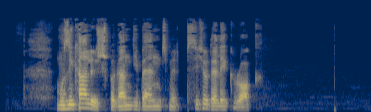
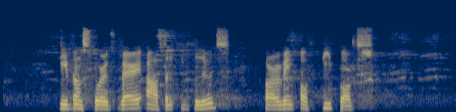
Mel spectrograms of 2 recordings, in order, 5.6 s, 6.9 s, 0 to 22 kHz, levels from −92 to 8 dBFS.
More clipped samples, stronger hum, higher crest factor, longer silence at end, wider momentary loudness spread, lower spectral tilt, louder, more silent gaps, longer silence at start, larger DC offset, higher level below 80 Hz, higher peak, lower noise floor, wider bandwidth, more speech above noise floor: neither; neither; about the same, 22 dB vs 18 dB; first, 1.85 s vs 1.25 s; first, 15 LU vs 9 LU; about the same, -4.5 dB/octave vs -5 dB/octave; about the same, -20 LUFS vs -19 LUFS; neither; second, 0.55 s vs 0.9 s; neither; about the same, -66 dBFS vs -64 dBFS; about the same, 0 dBFS vs -2 dBFS; first, -75 dBFS vs -69 dBFS; first, 11.5 kHz vs 8 kHz; first, 56 dB vs 51 dB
